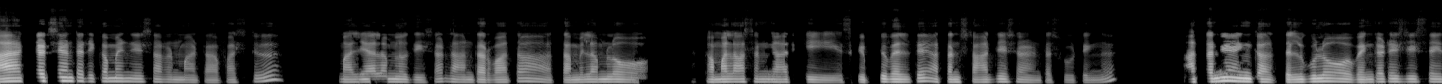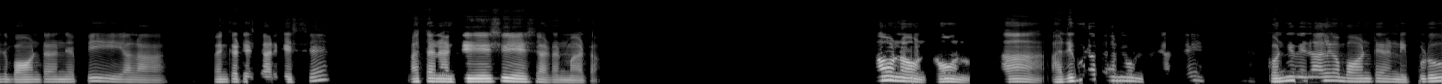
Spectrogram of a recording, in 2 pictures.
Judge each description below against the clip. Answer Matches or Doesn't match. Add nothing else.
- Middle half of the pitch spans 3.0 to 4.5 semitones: Matches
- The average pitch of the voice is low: Matches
